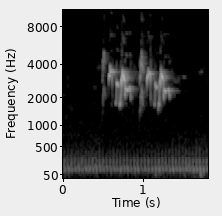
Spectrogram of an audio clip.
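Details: Rival-calling lure sound of a sooty-headed bulbul: two quick bubbly phrases of rich, slurred chirps close together, with a gentle low hum underneath.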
